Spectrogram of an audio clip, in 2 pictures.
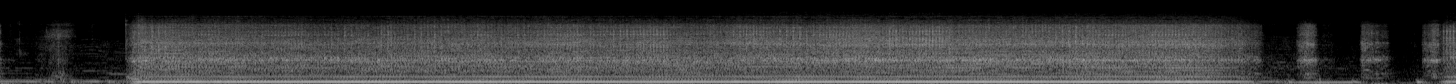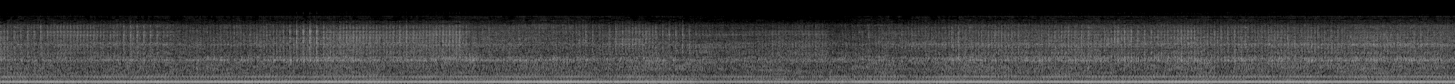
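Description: Delta wood lathe running with a steady motor hum and a hiss, a small wooden file handle spinning on it as hands work it. The sound starts about a second in and drops out briefly about halfway before running again.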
